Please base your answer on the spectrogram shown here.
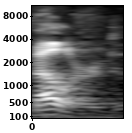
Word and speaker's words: Mellard: It's pronounced Mellard.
